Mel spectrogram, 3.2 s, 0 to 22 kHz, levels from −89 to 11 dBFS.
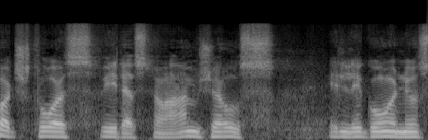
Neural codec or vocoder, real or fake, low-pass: codec, 16 kHz in and 24 kHz out, 0.8 kbps, FocalCodec, streaming, 65536 codes; fake; 10.8 kHz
